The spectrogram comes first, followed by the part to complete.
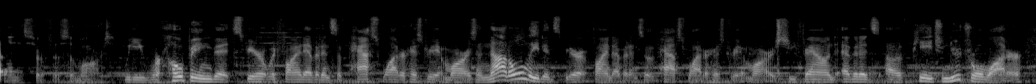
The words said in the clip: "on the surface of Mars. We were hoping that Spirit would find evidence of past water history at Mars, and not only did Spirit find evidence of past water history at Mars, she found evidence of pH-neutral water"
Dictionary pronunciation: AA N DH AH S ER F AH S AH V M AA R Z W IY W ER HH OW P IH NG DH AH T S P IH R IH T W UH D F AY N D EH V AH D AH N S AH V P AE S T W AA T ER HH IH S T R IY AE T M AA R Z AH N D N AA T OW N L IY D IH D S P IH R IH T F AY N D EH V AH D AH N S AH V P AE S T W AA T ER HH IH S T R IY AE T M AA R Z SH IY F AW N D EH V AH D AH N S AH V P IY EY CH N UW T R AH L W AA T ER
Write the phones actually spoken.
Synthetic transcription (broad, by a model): N DH AH S ER F AH S AH V M AA R Z W IY W ER HH OW P IH NG DH AH T S P IH R IH T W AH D F AY N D EH V AH D AH N S AH V P AE S T W AA T ER HH IH S T R IY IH T M AA R Z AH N N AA T OW N L IY D IH D S P IH R IH T F AY N D EH V AH D AH N S AH V P AE S T W AA T ER HH IH S T R IY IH T M AA R Z SH IY F AW N D EH V AH D AH N S AH V P IY EY CH N UW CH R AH L W AA T ER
